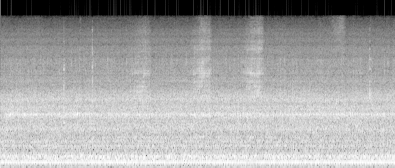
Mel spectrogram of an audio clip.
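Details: Wood lathe finishing a hornbeam platter: steady low hum with light tool scraping, smooth even spin with no knocks or rubbing, after an undisclosed earlier fault was found and fixed; normal lathe run.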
